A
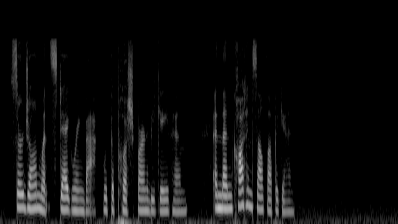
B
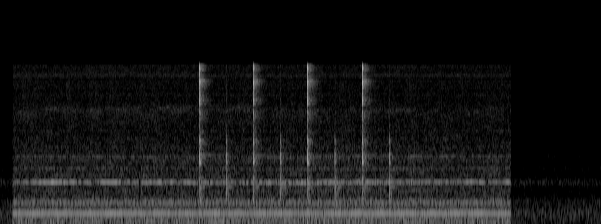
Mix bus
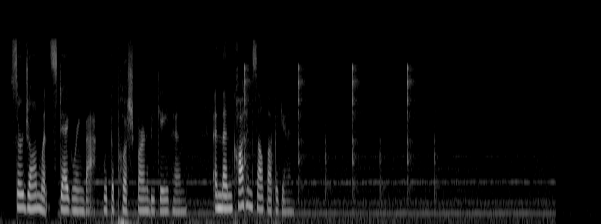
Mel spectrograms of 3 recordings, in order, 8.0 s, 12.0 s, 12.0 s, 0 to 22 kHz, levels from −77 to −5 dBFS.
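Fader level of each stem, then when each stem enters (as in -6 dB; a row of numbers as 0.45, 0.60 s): -3.0, -16.0 dB; 0.00, 0.90 s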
